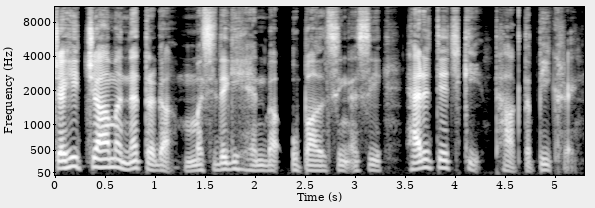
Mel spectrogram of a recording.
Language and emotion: Manipuri, neutral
